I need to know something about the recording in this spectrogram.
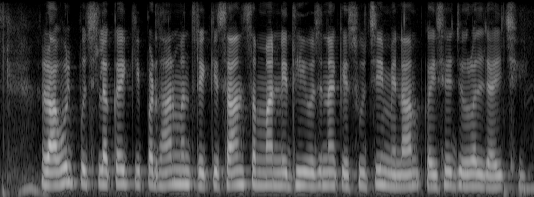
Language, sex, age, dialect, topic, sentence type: Magahi, female, 31-35, Western, agriculture, statement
